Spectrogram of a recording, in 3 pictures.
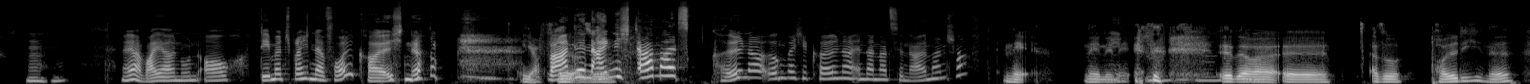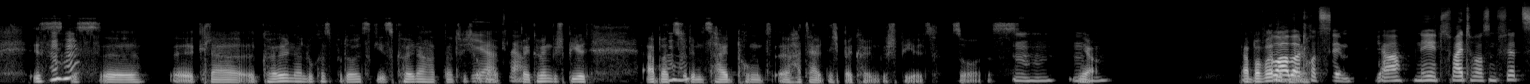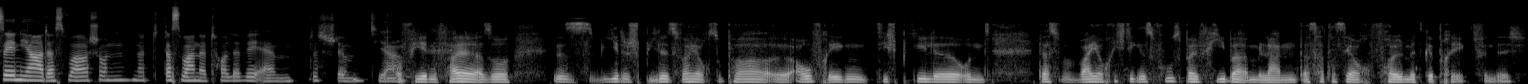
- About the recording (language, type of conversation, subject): German, podcast, Erzähl mal, wie du zu deinem liebsten Hobby gekommen bist?
- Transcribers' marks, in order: laughing while speaking: "ne?"; chuckle; chuckle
